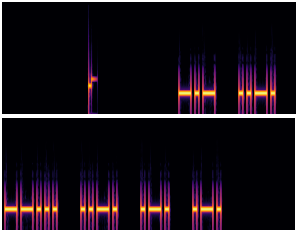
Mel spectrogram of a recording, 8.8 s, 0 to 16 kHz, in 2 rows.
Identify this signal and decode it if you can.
Morse code, heard as a keyed tone, about 19 wpm, spaced as for 14 wpm, 700 Hz. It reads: KF7FRR
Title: 238 Lesson 38g - Letter q - Call Signs 20wpm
